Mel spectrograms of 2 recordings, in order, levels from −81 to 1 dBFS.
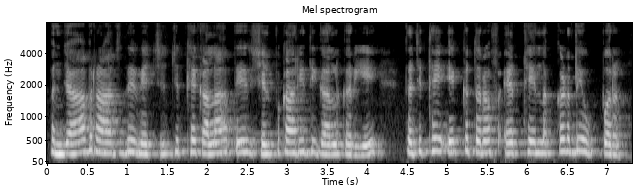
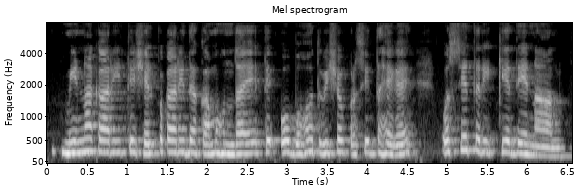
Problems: none marked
